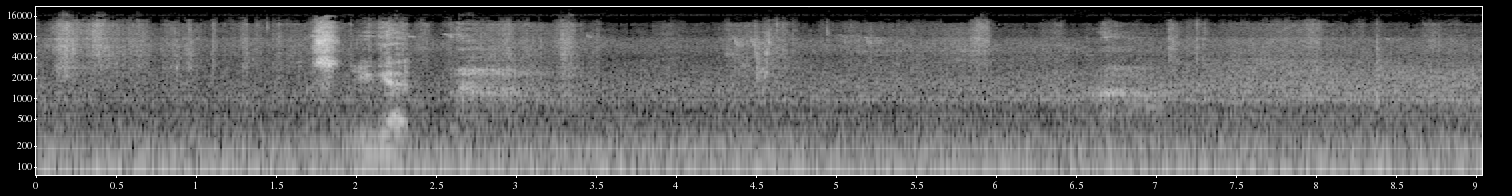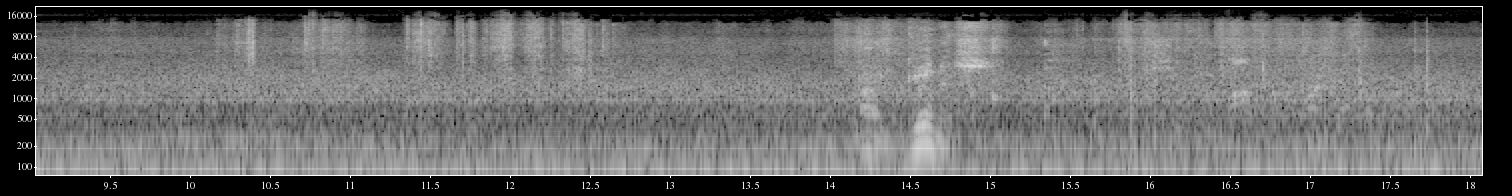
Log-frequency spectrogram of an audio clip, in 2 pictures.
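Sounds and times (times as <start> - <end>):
car engine rumble inside cabin: 0.0 - 18.0.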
